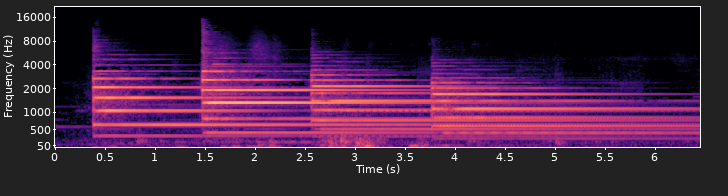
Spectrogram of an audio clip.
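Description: A four-note bell chime: four bell tones of different pitches struck about a second apart, each left ringing so that they overlap and slowly die away.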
